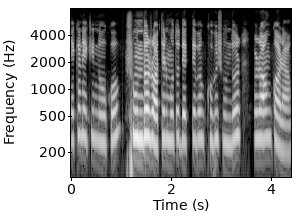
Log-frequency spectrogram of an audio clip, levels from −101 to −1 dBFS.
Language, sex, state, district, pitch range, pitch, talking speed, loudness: Bengali, female, Jharkhand, Jamtara, 265-290 Hz, 280 Hz, 165 wpm, -18 LUFS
